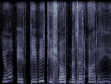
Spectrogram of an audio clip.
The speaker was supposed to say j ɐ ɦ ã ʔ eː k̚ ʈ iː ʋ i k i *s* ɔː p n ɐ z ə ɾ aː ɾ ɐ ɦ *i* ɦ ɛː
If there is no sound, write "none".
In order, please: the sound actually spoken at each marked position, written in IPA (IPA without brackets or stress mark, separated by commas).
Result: ʃ, i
